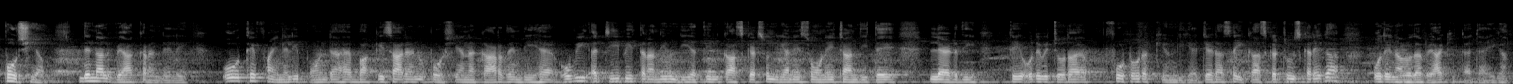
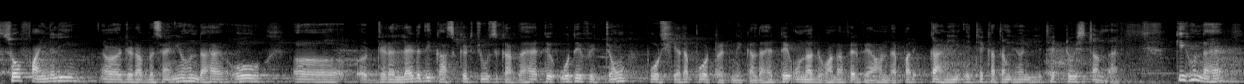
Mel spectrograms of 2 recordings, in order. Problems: none marked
